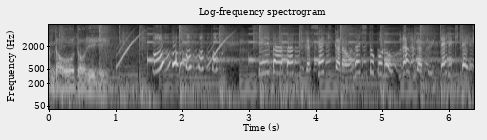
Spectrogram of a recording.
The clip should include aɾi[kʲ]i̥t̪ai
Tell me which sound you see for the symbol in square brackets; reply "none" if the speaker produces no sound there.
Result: kʲ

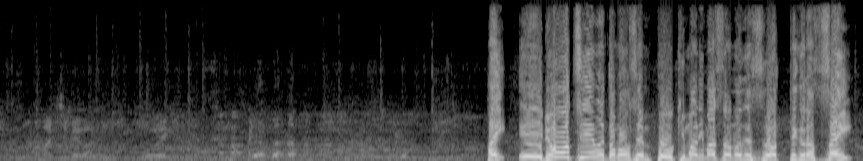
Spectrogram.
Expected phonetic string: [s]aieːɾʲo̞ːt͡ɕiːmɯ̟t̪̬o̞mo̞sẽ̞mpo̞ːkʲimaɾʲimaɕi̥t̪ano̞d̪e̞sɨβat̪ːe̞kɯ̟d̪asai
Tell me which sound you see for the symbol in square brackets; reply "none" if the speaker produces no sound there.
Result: h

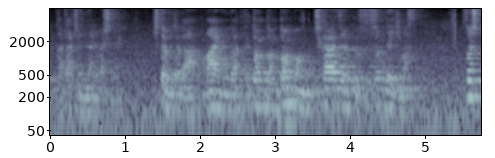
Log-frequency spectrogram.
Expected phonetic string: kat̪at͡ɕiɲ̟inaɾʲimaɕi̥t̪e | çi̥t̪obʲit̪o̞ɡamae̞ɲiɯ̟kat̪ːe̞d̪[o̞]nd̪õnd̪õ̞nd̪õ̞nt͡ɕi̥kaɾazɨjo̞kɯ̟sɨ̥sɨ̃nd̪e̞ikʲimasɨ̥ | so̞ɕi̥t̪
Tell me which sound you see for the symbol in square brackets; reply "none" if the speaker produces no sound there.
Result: õ̞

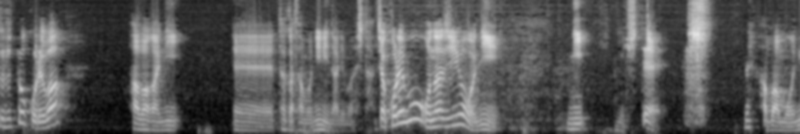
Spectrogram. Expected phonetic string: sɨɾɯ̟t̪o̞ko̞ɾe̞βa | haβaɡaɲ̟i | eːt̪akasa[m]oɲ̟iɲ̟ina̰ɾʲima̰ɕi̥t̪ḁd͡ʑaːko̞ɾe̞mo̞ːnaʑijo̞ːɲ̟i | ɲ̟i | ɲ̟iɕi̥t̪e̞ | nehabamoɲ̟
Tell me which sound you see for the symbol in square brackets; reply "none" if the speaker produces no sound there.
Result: m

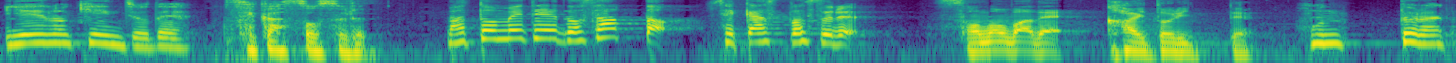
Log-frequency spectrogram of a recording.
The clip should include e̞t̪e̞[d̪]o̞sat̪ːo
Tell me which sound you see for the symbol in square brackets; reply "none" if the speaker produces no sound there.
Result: d̪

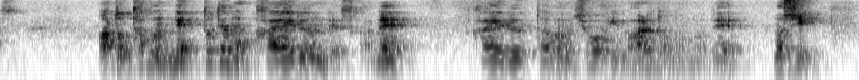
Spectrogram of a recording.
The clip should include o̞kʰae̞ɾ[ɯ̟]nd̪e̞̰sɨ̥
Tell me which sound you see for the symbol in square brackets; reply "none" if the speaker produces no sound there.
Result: ɯ̟̃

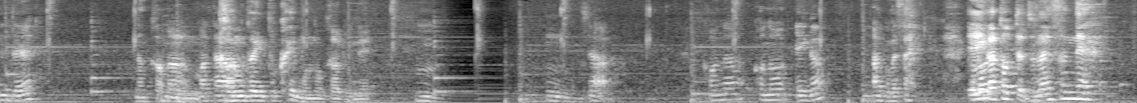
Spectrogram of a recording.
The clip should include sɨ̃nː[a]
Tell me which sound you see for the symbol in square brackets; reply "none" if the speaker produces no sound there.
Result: e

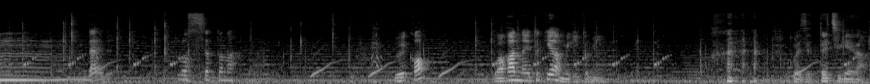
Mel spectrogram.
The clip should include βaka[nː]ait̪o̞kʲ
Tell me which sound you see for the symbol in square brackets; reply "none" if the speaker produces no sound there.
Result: nː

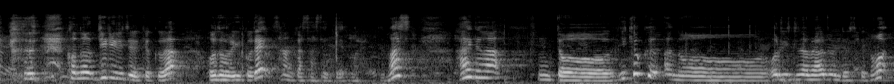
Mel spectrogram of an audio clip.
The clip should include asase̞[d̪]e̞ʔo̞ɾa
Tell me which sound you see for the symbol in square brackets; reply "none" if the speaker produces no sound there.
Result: t̪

